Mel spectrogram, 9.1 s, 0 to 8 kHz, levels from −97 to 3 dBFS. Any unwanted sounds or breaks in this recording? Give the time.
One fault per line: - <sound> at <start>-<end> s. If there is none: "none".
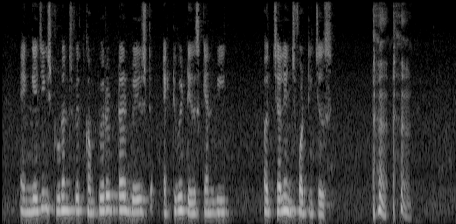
- cough at 7.4-8.2 s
